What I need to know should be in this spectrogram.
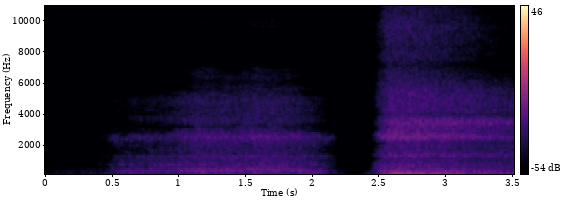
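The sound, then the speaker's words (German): Deep breathing in and out during a German-language guided meditation: a long, breathy inhale, a short pause, then a louder, rushing exhale. “Atme nochmal tief ein und aus.”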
